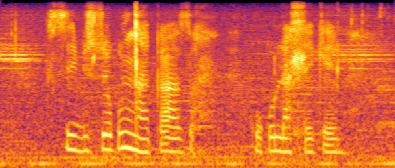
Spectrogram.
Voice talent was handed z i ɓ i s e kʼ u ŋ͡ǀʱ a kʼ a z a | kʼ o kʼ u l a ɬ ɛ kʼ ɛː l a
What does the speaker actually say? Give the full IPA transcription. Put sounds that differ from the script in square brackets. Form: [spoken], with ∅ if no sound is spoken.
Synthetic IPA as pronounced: [s] i ɓ i s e kʼ u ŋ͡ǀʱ a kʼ a z a | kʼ o kʼ u l a ɬ ɛ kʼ ɛː l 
